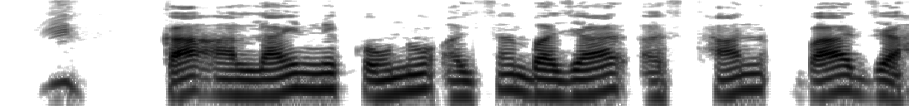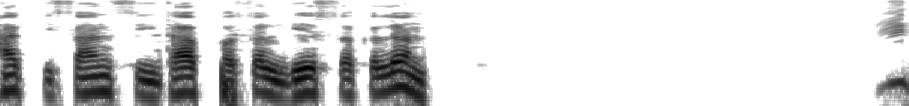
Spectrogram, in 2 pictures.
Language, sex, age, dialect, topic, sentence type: Bhojpuri, male, 41-45, Western, agriculture, statement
